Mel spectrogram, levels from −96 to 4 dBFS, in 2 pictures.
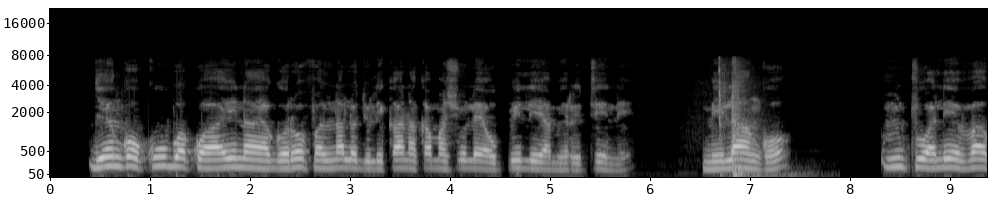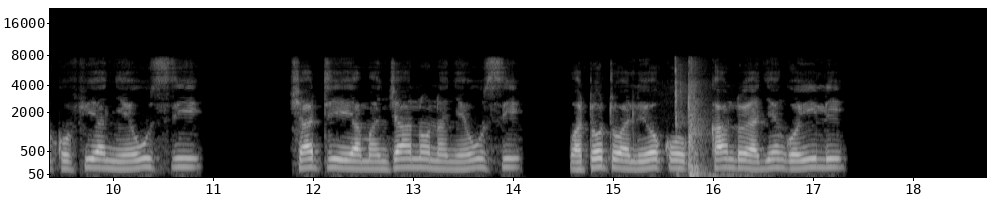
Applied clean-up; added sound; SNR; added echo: none; Slam / Wood; 14 dB; none.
